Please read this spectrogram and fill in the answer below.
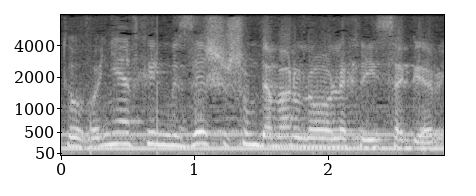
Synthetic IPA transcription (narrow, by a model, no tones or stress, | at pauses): t̪ovanʲiat̪xilmɪzɛʃeʃumd̪avaɾloɦolexleisaɡeɾ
